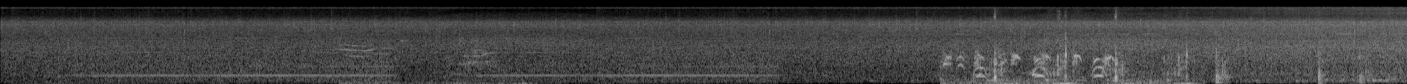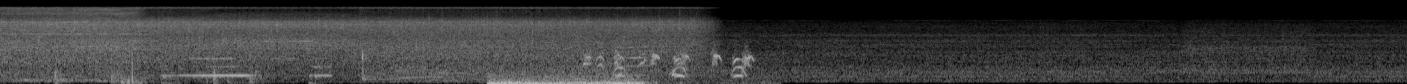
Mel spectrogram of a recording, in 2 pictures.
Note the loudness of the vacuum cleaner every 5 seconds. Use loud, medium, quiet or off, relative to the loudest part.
medium, medium, loud, loud, medium, medium.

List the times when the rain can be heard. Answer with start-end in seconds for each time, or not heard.
0.0-21.3.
